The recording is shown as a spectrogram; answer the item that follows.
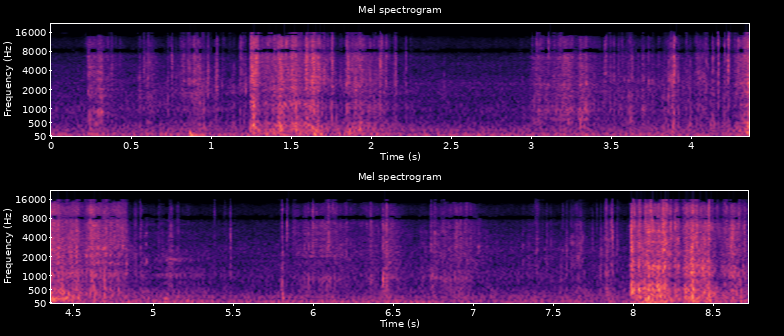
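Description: Plastic snack packets crinkling and rustling in several short bursts as they are handled and pushed onto a crowded shelf.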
